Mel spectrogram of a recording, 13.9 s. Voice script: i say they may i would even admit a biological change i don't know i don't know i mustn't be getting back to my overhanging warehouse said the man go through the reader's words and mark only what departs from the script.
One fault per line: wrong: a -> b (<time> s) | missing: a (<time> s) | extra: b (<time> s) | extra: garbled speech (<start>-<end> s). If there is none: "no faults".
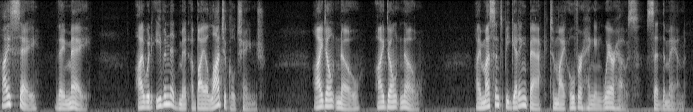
no faults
